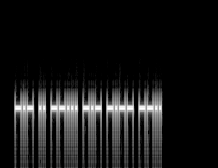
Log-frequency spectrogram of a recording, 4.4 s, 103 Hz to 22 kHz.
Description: Morse code, heard as a keyed tone, about 31 wpm, 700 Hz. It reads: KI7KYZ
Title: USA Call Signs - 6 Characters - Repeated 2x - 30wpm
